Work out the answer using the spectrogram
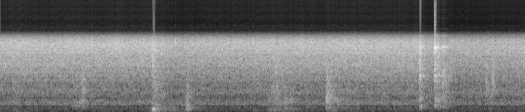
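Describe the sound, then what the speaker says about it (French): Wine hits a hot pan with sage and bay leaf for deglazing while making filet mignon en croûte, giving a steady sizzling hiss with a few scattered clinks and stirring knocks, close and continuous. "vous ajoutez la sauge, le laurier et vous déglacez tout avec du vin"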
